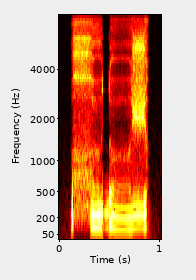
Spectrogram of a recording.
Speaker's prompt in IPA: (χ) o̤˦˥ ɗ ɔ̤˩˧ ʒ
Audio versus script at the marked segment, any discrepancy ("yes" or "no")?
no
